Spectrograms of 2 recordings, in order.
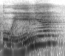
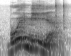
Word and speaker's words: Boêmia: prestar muita atenção porque se nós pronunciamos com força no E como foi como Boêmia nós vamos ter que colocar o acento circunflexo muito bem se nós pronunciar mas como Boemia aí já não tem acento É com força no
